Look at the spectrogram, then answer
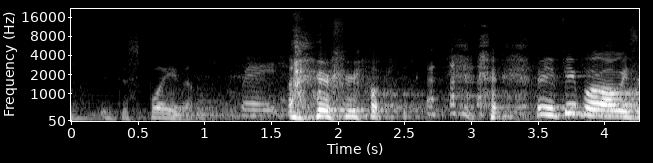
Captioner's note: everybody laughing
